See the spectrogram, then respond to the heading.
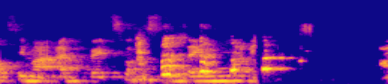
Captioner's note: laughing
